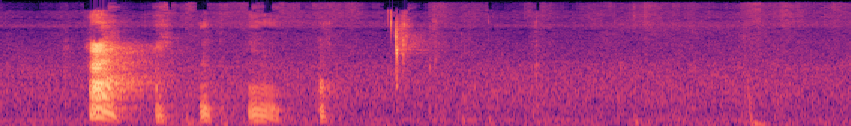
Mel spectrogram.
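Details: Puppy during its first attempt at having its teeth brushed; a quick burst of short harmonic yelps or squeaks, about five in just over a second, then quiet with small clicks and rustles.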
